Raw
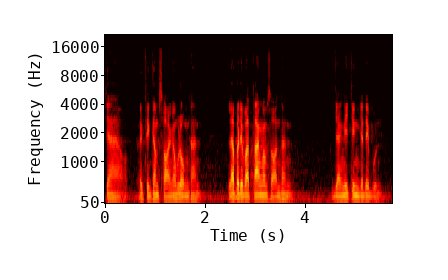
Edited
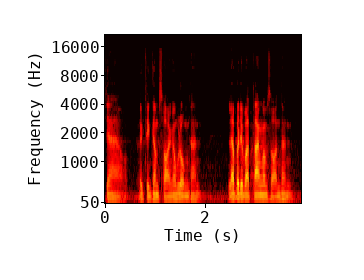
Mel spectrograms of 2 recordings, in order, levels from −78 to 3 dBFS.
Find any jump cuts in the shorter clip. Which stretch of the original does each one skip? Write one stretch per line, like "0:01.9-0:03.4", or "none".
none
